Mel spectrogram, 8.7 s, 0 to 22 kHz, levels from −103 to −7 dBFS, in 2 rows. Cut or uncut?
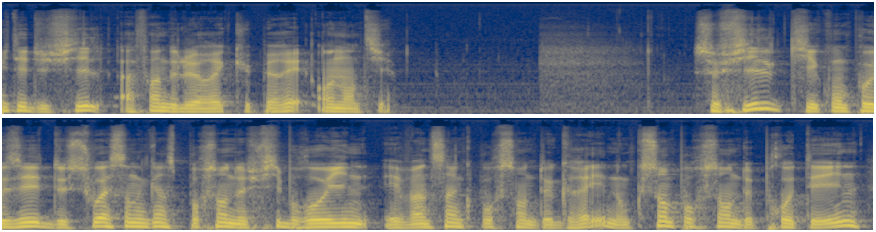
uncut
